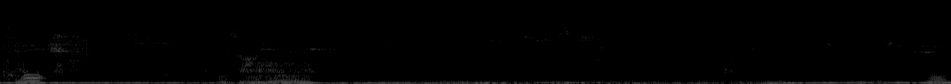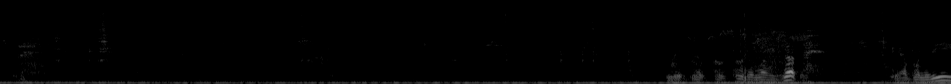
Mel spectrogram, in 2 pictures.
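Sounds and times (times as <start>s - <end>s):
small birds chirping: 0.0s - 19.0s
fence wire clicking: 5.7s - 19.0s.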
